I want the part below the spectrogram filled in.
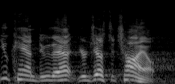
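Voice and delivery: high, loud, exasperated fatherly yell. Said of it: "he says".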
